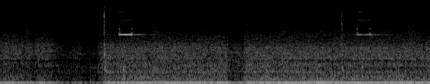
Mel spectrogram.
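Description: Mistral 16-inch DC stand fan running at top speed 24 with a steady low rush of air. Its control panel gives two short high beeps as buttons are pressed, about a second in and near the end.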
